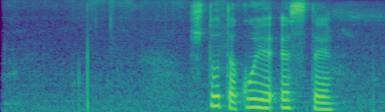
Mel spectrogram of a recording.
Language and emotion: Russian, neutral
